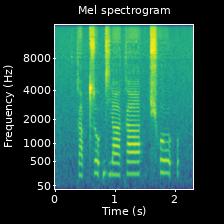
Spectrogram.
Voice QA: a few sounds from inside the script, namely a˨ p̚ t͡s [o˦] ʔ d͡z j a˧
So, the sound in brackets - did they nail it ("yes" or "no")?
yes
